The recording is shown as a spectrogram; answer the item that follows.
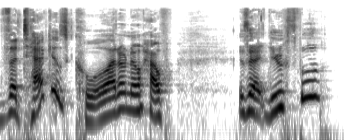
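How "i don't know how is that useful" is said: yawning through the words, pitch rising. After a long day at the office, a speaker comments on tech, yawning while talking. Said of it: "sorry, I'm yawning".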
